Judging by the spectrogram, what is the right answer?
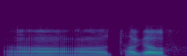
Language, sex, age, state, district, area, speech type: Assamese, male, 18-30, Assam, Majuli, urban, conversation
